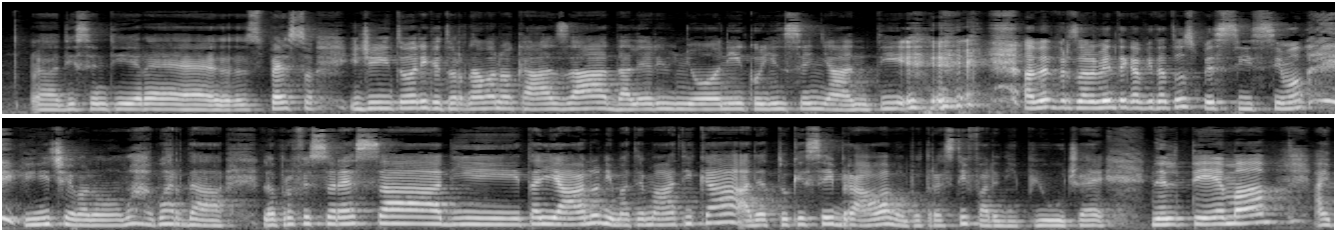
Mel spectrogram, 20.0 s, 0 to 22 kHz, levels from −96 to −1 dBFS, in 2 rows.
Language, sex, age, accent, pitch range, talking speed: Italian, female, 20-39, native, 175-215 Hz, 130 wpm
